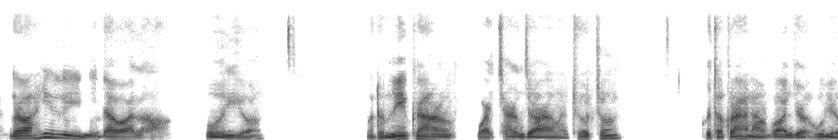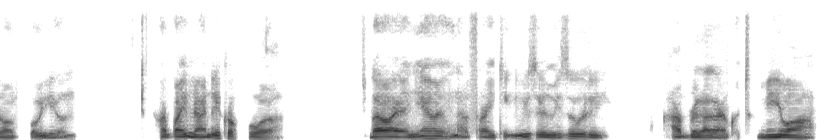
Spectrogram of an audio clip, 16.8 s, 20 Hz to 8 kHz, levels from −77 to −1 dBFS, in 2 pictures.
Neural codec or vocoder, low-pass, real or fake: codec, 16 kHz, 1 kbps, FreqCodec, larger model; 7.2 kHz; fake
